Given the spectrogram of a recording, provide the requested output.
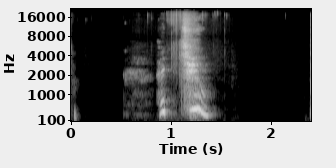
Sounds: Sneeze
